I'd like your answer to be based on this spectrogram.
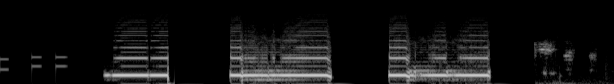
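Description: A telephone call goes through: brief dialing beeps, then three long, loud ringback tones separated by pauses, followed by faint voice sounds.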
